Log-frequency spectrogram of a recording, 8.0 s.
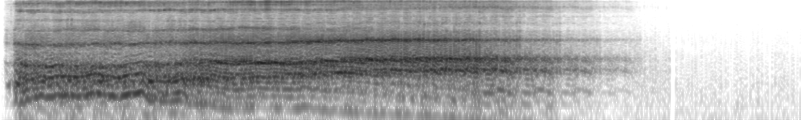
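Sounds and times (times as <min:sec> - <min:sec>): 
guardian roaring: 0:00.0 - 0:06.2.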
